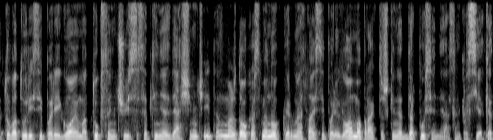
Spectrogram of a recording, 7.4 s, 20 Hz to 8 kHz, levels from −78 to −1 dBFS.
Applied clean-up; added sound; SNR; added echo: neural mask model Resemble Enhance denoiser.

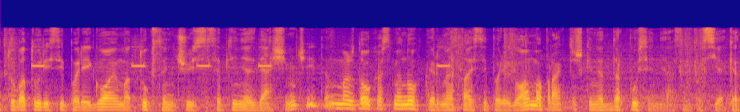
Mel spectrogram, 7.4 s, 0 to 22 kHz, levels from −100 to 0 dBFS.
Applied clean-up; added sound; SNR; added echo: none; Electric guitar + Microwave oven; 15 dB; none.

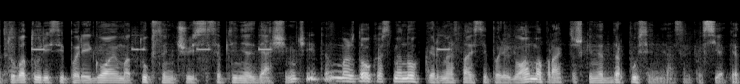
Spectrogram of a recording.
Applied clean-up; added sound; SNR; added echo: neural mask model RNNoise.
